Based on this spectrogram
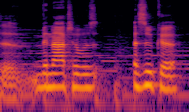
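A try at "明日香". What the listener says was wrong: Why are you saying it with like a Z? It's an S. It's quite obviously an S. Asuka. Asuka. You're saying Azuka. Asuka. There is a big difference between using a Z and using an S in like Japanese names.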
